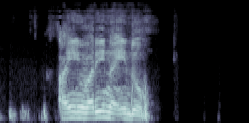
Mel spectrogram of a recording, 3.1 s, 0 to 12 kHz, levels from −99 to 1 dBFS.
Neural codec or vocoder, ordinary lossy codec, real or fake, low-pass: vocoder, 44.1 kHz, 128 mel bands, Pupu-Vocoder; MP3, 64 kbps; fake; 10.8 kHz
